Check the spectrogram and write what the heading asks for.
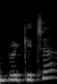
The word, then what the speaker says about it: Brigitte: And Bridget and Murray. Brigitte. Yeah, I'm Brigitte. It's German.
